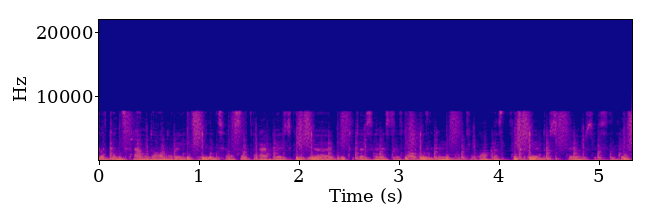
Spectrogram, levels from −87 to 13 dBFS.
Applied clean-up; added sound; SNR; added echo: neural mask model RNNoise.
